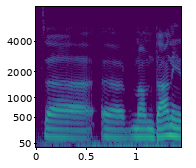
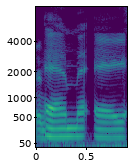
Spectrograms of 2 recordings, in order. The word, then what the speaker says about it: Mamdani: when we're talking about the sorts of laws that are going to be passed and the sorts of promises that Mamdani is unleashing on Cuomo, I'd like to quote Mamdani here on one of the debates to Mr.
